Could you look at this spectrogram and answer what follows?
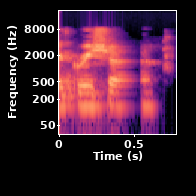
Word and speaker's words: Grisha: Grisha, is that how it's pronounced? Yeah, Grisha.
